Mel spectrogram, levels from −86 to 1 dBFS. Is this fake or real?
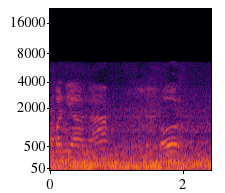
fake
